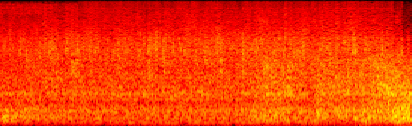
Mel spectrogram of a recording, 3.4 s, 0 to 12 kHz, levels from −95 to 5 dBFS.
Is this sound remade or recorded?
recorded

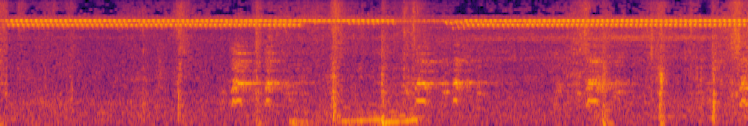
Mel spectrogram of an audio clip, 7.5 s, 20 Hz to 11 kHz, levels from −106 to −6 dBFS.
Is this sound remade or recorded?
recorded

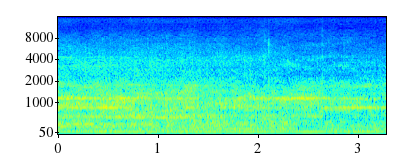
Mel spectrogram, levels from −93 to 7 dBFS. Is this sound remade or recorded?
remade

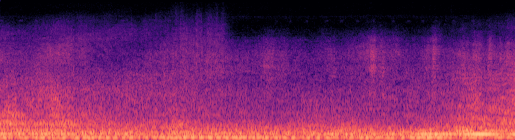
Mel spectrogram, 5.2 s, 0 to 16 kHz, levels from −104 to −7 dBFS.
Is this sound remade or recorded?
recorded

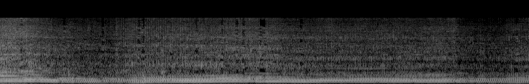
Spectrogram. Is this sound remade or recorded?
remade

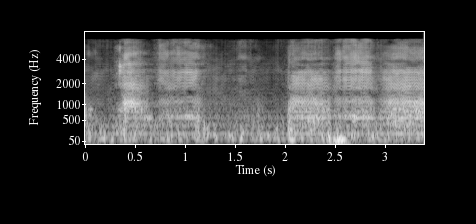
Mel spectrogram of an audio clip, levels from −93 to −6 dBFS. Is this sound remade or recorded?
remade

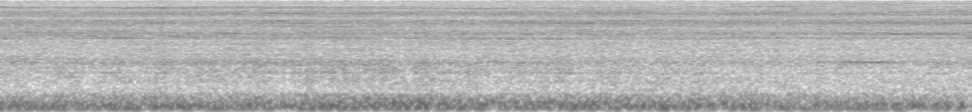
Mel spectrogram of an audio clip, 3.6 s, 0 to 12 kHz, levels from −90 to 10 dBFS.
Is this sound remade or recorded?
recorded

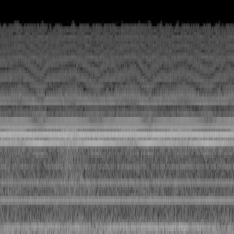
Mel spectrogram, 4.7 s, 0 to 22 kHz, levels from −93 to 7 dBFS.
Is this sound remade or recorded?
recorded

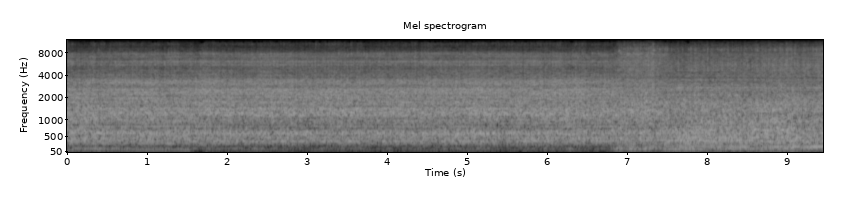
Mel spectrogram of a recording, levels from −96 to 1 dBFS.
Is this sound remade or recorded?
recorded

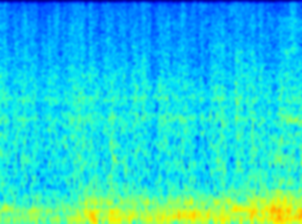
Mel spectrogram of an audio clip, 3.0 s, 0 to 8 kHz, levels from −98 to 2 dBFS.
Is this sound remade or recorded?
recorded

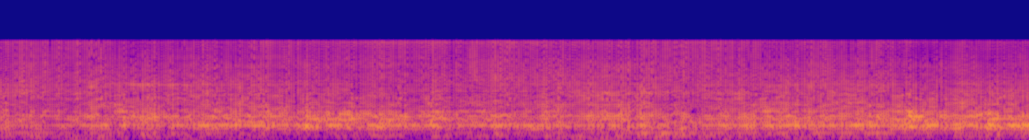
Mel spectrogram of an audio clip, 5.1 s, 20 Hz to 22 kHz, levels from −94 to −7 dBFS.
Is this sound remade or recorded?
remade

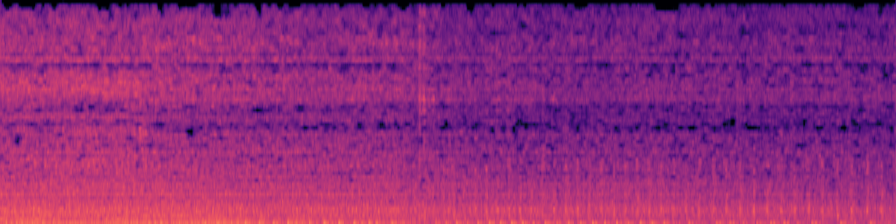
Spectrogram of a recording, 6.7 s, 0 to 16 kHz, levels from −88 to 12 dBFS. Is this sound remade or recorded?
remade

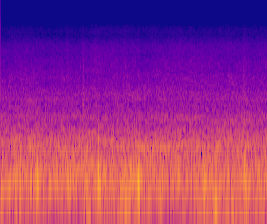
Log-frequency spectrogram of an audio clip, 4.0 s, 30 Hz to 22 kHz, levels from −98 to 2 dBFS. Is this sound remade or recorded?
remade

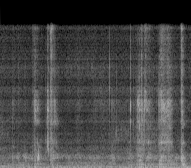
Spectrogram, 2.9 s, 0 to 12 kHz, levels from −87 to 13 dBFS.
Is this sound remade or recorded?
remade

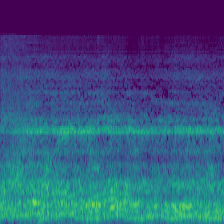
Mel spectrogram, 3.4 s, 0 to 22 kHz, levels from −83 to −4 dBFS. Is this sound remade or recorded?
remade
